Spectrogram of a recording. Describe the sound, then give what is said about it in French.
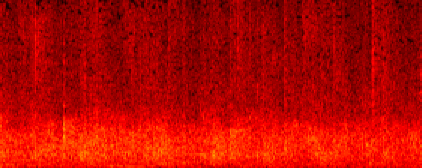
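Steady, dense applause from an audience on a radio quiz, applauding a question sent in by a listener from Roncherolles-sur-le-Vivier, Seine-Maritime; a continuous wash of many hands clapping at fairly loud level with no voices over it. “Sylvain Barcena, qu'on applaudit pour sa question, euh, à Roncherolles-sur-le-Vivier, en Seine-Maritime,”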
